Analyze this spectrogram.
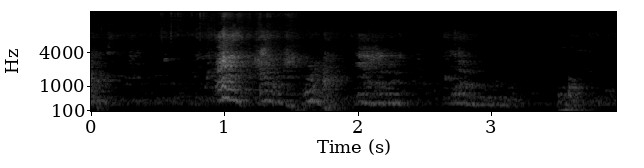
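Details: A playing mini Pomeranian lets out a few sharp, high yips about a second apart, followed by a softer low grunt near the end.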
